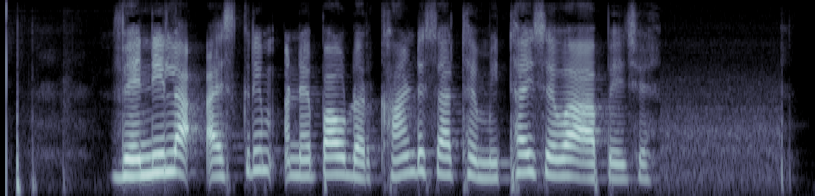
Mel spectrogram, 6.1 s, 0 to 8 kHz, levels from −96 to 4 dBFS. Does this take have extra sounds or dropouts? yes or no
no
